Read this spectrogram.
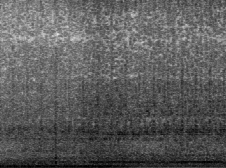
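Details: Duramax LBZ diesel truck after a Cat fuel filter change with an aftermarket adapter, no leaks: steady, even idle with regular low clatter and no misses or surging; runs clean.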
